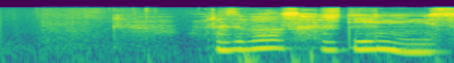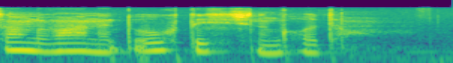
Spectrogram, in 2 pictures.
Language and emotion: Russian, sad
